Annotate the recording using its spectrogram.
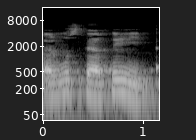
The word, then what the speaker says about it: المستقيم: المستقيم يا أخي الحبيب، القاف كما ترى مكسورة، والقاف المكسورة والقاف والغين والخاء، الثلاثة أحرف إذا كانوا مكسورين أو سواكن وقبلهم وسبقوا بكسر، أو سواكن وسبقوا بياء. ففي هذه الأحوال الثلاثة يكون الأغلب في نطق القاف والغين والخاء الترقيق وليس التسخين، فقل المستقيم المستقيم المستقيم هكذا، وجزاك الله خيرا.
